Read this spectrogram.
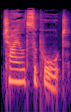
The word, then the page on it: child support: British English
